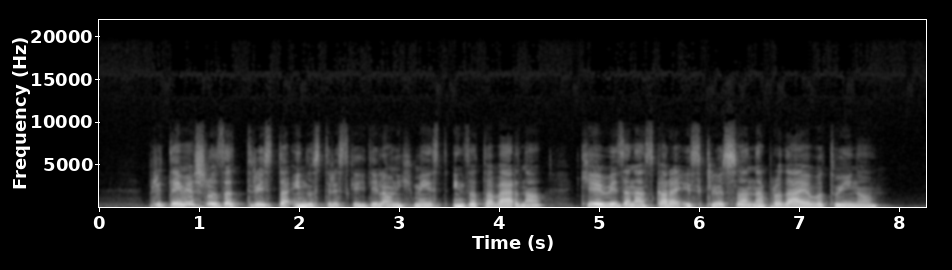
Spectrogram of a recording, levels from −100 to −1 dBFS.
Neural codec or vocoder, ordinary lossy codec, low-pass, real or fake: none; MP3, 96 kbps; 19.8 kHz; real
